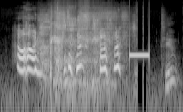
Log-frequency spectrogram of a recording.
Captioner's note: sputtering and giggling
